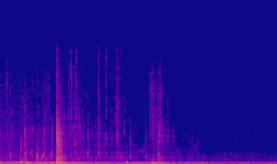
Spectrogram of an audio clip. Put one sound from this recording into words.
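Waves splash against a wooden ship.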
